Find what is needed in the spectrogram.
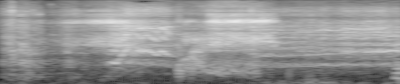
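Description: Radio-controlled car driving on a dirt track: a brief rush of noise with short high-pitched whines in it.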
